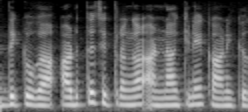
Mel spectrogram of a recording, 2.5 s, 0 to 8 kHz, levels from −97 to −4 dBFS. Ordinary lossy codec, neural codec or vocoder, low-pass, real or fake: none; none; none; real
